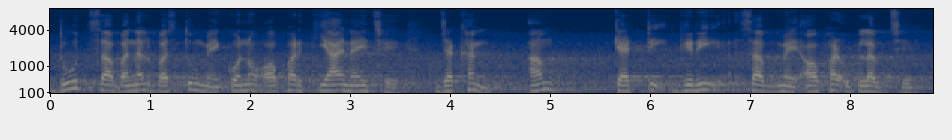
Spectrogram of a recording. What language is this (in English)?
Maithili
